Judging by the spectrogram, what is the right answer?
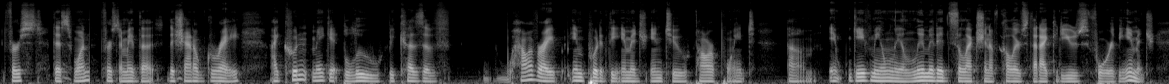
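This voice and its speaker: Man with a pitched-up chipmunk voice. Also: steady tone, brisk, clean tone. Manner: conversational, explanatory. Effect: pitched-up chipmunk, helium-like voice. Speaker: channel host presenter. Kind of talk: casual explanatory slideshow narration.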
